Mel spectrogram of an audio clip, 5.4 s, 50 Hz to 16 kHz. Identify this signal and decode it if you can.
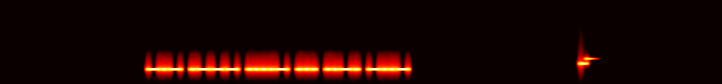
Morse code, heard as a keyed tone, about 44 wpm, 700 Hz. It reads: KJ4SFX
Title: USA Call Signs 45wpm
